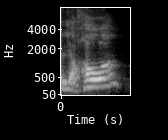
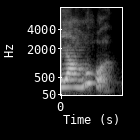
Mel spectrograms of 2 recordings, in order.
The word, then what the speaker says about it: Yahweh: I know this would be used as a as a U vow or O vow. I can say Yahweh. I can say Yahwa. Right? That's where people getting all these different pronunciations from.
